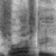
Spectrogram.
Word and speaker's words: Swarovski: Uh literally he brought in Soroski. Is that how am I pronouncing it? Soroski.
